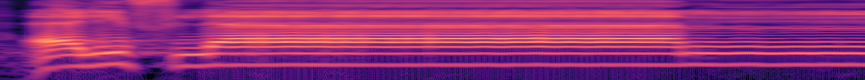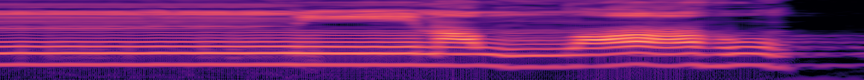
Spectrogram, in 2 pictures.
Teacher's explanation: الوجه الأول هو أن نعتد بالحركة العارضة، بالميم العارضة، كوننا سنفتح الميم للتخلص من التقاء الساكنين، نعتد بالفتحة العارضة ونمد، يكون المد مدا طبيعيا بمقدار حركتين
